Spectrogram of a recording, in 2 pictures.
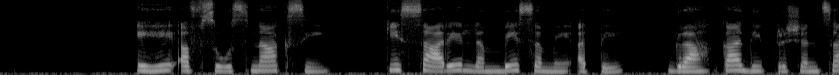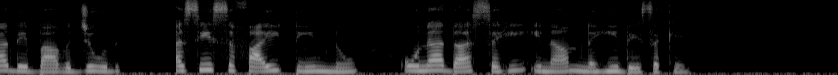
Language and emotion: Punjabi, sad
